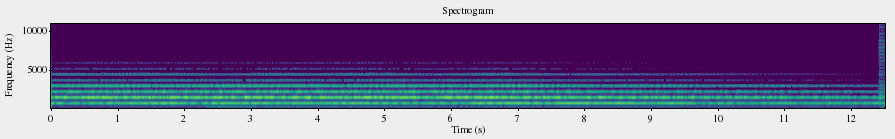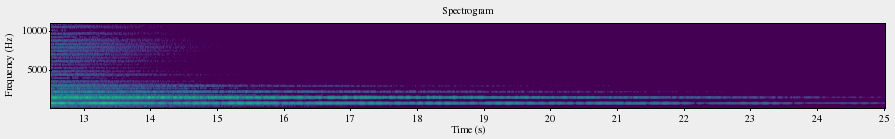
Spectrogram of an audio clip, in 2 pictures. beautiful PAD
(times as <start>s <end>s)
12.4s 15.6s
